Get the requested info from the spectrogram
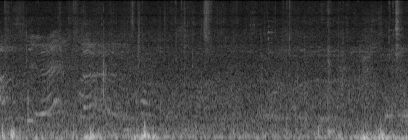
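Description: Voices of passers-by, including children, with short pitched calls in the first second and a half, over irregular low rumbling outdoor noise.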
